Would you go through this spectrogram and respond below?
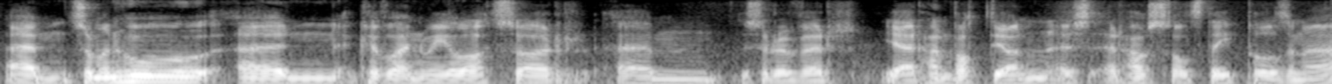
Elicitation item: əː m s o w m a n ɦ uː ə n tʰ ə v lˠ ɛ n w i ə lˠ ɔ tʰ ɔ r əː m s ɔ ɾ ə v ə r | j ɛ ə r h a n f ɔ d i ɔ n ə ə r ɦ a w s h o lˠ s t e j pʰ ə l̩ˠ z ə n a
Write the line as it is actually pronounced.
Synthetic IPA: əː m s o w m a n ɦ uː ə n kʰ ə v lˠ ɛ n w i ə lˠ ɔ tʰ ɔ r əː m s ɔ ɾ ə v ə r | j ɛ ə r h a n v ɔ d j ɔ n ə ə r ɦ a w s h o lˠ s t e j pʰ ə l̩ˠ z ə n a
